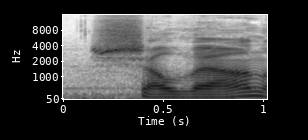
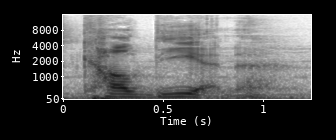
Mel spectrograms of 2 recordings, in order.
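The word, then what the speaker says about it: Chaldean: chess board okay huh shell down oracles is that how I pronounce that H kind of wondering hold on nope never mind it is caldian and as I found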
